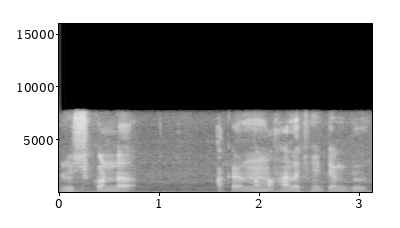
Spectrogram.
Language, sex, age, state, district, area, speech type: Telugu, male, 18-30, Andhra Pradesh, N T Rama Rao, urban, spontaneous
